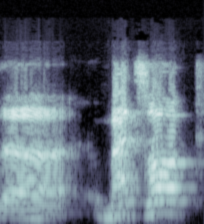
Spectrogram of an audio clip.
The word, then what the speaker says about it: Matzot: It's titled Matzot and Reshit. The Feast of Unleavened Bread. And the way Reshit is spelled, you all understand why I turned that over to Harold.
